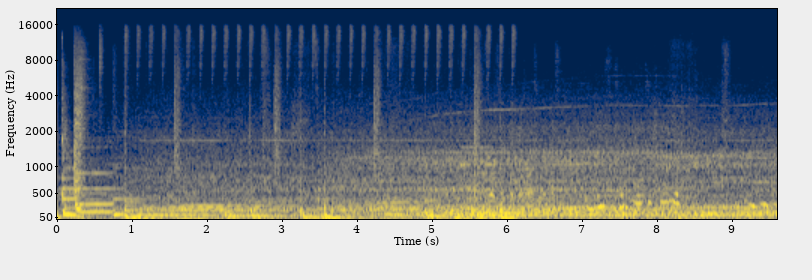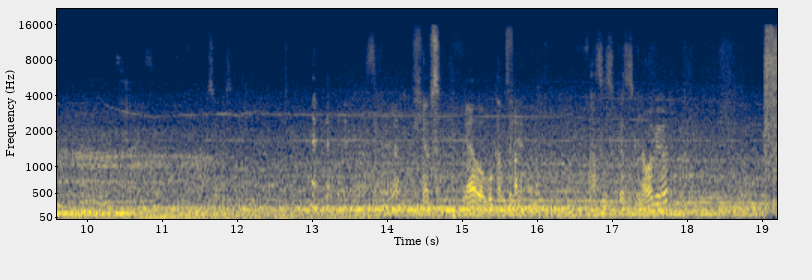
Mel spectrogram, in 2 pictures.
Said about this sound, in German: Schöne Aktion, ehrlich gesagt, immer wieder mit dem Bus zu fahren, um den Sound zu bekommen.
